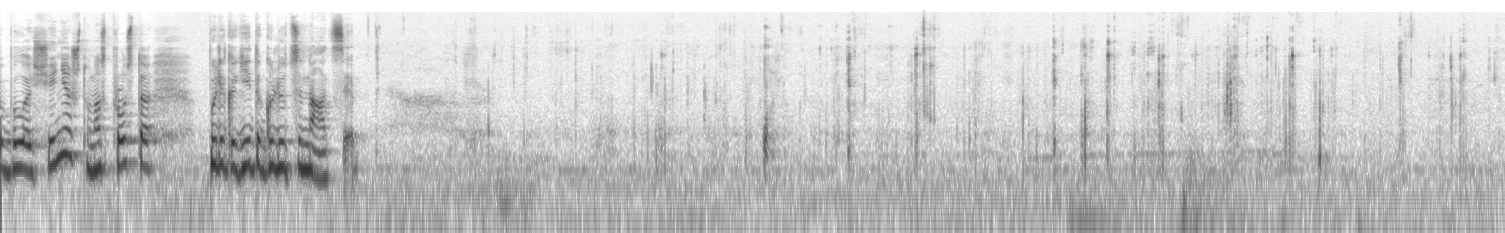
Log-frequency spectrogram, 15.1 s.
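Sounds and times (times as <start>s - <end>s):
close chewing: 4.5s - 15.0s.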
